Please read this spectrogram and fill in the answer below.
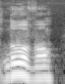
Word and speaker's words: Louisville: North Carolina 9.5 point favorites tonight against Louisville. and I pronounced it correctly, by the way.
